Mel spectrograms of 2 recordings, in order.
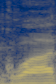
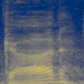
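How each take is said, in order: First: It is said with a Brazilian Portuguese accent. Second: It is said with an Australian English accent.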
